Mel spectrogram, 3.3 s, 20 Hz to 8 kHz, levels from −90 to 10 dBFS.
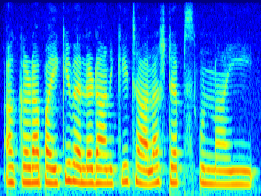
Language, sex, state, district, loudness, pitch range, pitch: Telugu, female, Telangana, Hyderabad, -15 LUFS, 220-235 Hz, 230 Hz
